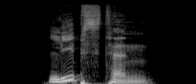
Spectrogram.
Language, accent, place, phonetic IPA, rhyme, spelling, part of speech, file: German, Germany, Berlin, [ˈliːpstn̩], -iːpstn̩, liebsten, adjective, De-liebsten.ogg
- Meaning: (adjective) 1. superlative degree of lieb 2. inflection of lieb: strong genitive masculine/neuter singular superlative degree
